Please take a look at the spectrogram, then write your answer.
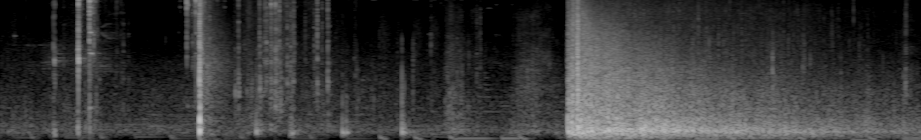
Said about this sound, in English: this is when I decide to use the bait nades to bring him back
